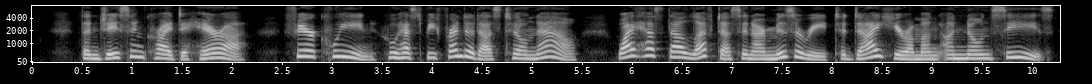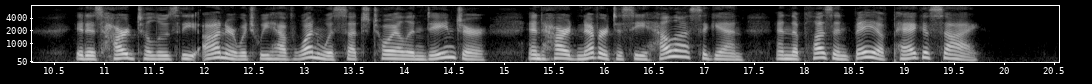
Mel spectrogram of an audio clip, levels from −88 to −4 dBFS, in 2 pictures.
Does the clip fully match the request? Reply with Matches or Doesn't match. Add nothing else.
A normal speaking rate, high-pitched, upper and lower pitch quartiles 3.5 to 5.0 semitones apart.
Doesn't match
